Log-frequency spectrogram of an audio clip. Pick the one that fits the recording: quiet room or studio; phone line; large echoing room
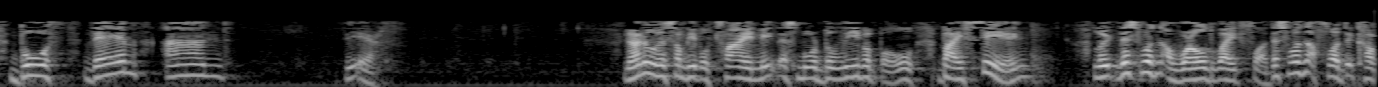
large echoing room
